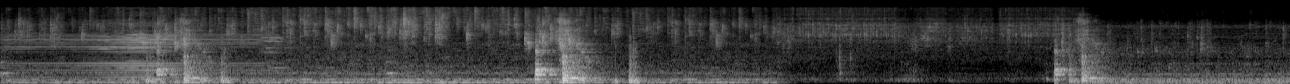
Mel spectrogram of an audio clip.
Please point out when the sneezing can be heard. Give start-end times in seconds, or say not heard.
1.6-2.1, 5.3-5.9, 10.5-11.1.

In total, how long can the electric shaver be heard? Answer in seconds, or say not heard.
3 s.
